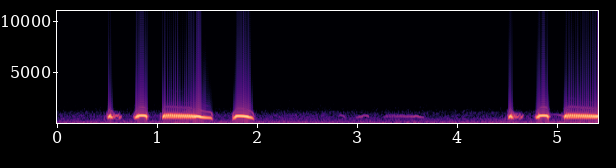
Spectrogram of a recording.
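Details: Spotted dove lure calling: a four-note phrase of short coos, a long drawn coo and a falling end note, a pause, then the phrase starting again.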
